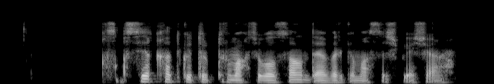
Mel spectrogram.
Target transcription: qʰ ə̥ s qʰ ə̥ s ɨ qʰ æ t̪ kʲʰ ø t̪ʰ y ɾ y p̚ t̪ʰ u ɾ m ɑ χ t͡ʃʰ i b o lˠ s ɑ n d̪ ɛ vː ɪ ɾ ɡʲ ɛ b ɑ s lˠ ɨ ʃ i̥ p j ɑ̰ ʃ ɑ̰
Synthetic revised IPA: qʰ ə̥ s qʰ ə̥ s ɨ qʰ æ t̪ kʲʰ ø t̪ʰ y ɾ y p̚ t̪ʰ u ɾ m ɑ χ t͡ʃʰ i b o lˠ s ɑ ŋ d̪ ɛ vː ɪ ɾ ɡʲ ɛ m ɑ s lˠ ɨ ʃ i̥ p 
